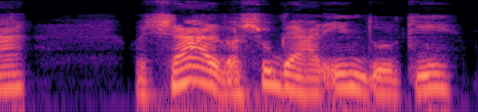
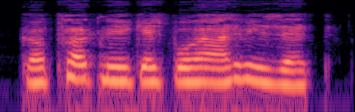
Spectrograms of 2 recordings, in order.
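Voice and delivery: higher voice, lightly raised question; patient's polite request; 7 semitones higher, 4 dB louder than usual. Acted. Revived patient asks inspector for water, higher-pitched. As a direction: ask for it in a lifted patient's voice.

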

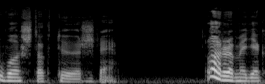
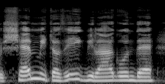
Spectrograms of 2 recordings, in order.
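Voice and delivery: ordinary delivery, nothing marked

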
